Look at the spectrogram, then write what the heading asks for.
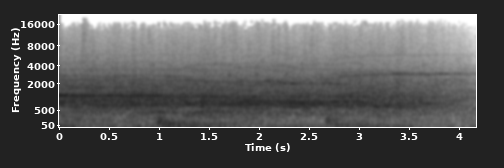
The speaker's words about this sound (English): He winked slyly and quipped. I'll see you tonight, honey, after the show. It was the perfect thing to say. The audience howled.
